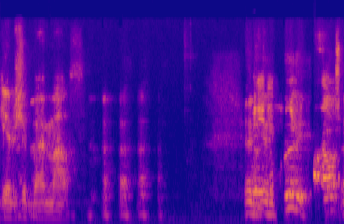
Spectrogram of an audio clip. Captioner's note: laughter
